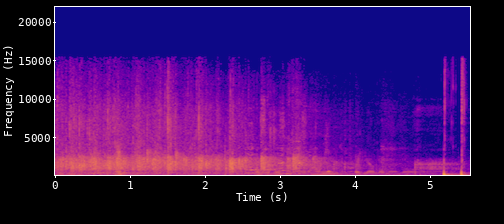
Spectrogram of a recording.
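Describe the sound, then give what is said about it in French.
An audience claps steadily, a dense wash of applause that gradually thins out as a voice begins talking, ending with a couple of sharp knocks. “On peut l'applaudir.”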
